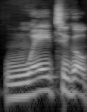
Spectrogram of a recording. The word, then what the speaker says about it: way to go: Es una forma de decir buen trabajo, muy bien hecho, way to go. ¿Cómo se pronuncia esto? Fijaos, así, way to go. Way to se convierte T como R suave y esa U más bien como una O.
